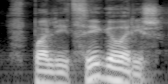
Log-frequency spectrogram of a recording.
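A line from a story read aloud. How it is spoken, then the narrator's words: Repeated through clenched teeth. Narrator (Russian): сквозь зубы повторил я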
